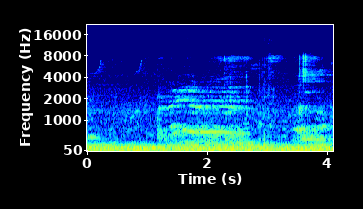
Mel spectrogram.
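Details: Stray cat that gave up hunting a bird once it saw food on offer, giving a drawn-out, steady, harmonic meow lasting over a second, with a short higher note near the end, over constant low rumbling background noise.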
